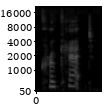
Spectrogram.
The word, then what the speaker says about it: croquette: one up is this croquette oh it's not croquet cuz this spelled differently croquette you learn from red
